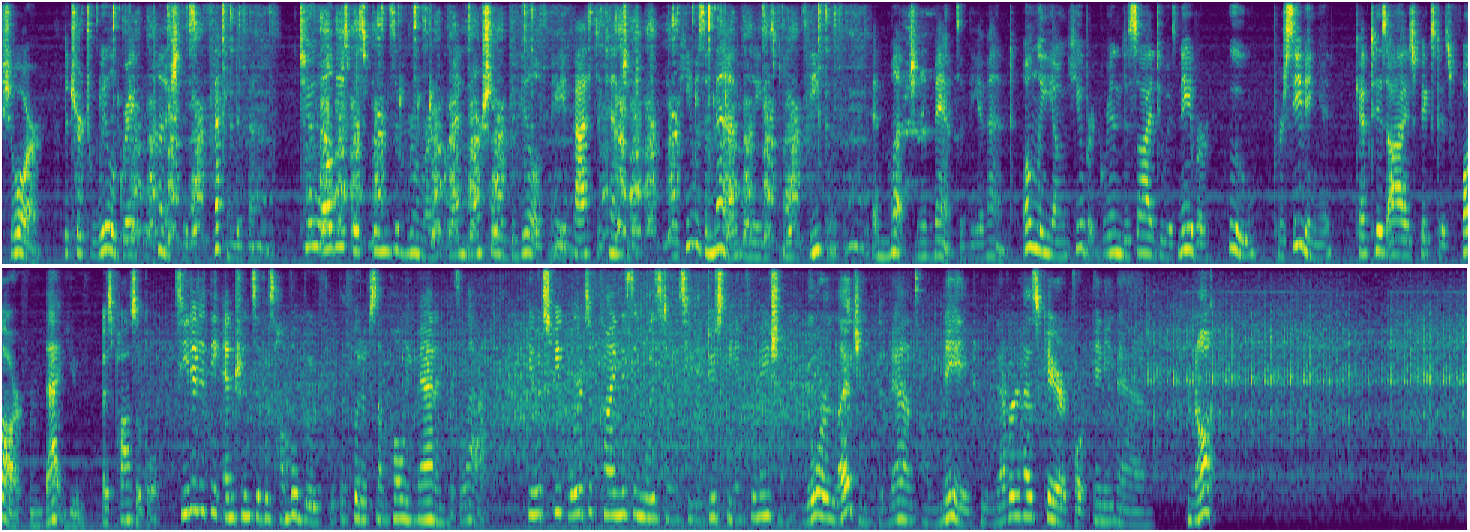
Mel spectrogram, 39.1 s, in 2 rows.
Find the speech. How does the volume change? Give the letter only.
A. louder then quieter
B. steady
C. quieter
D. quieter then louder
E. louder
B.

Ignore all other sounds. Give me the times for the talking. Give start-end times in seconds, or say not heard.
0.0-35.7.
